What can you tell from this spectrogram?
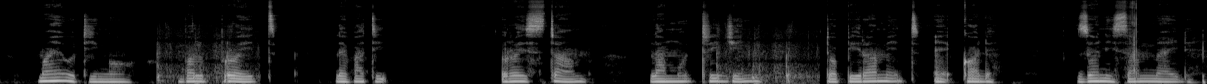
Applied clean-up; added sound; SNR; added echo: none; Run; 12 dB; none.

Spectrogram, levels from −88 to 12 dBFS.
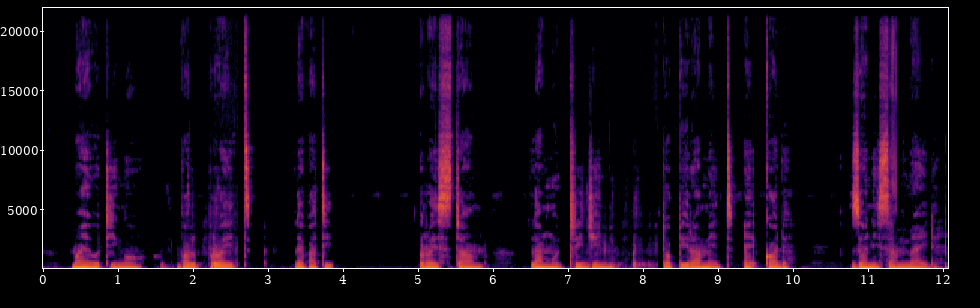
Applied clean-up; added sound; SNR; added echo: neural mask model Resemble Enhance denoiser.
